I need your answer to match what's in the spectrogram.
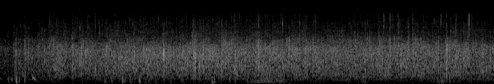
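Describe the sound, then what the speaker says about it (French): Steady applause from an audience filling a hall at the close of a city round-table event on economic development, dense and even for the full stretch with no voices on top. "je pense que vous méritez également les applaudissements de la salle"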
